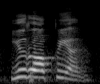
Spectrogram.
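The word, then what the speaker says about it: European: यूरोपियन, यूरोपियन, यू, यूरोपियन, यूरोपियन, वाई का sound आ रहा, okay, तो ए।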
